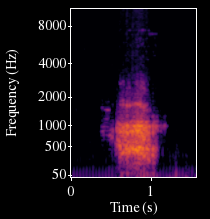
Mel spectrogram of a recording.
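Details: Rutting Carpathian stag in Bucovina's mountain forests, breeding season, 29 September 2022, gives a single deep, hoarse roar lasting about half a second that swells and then fades.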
